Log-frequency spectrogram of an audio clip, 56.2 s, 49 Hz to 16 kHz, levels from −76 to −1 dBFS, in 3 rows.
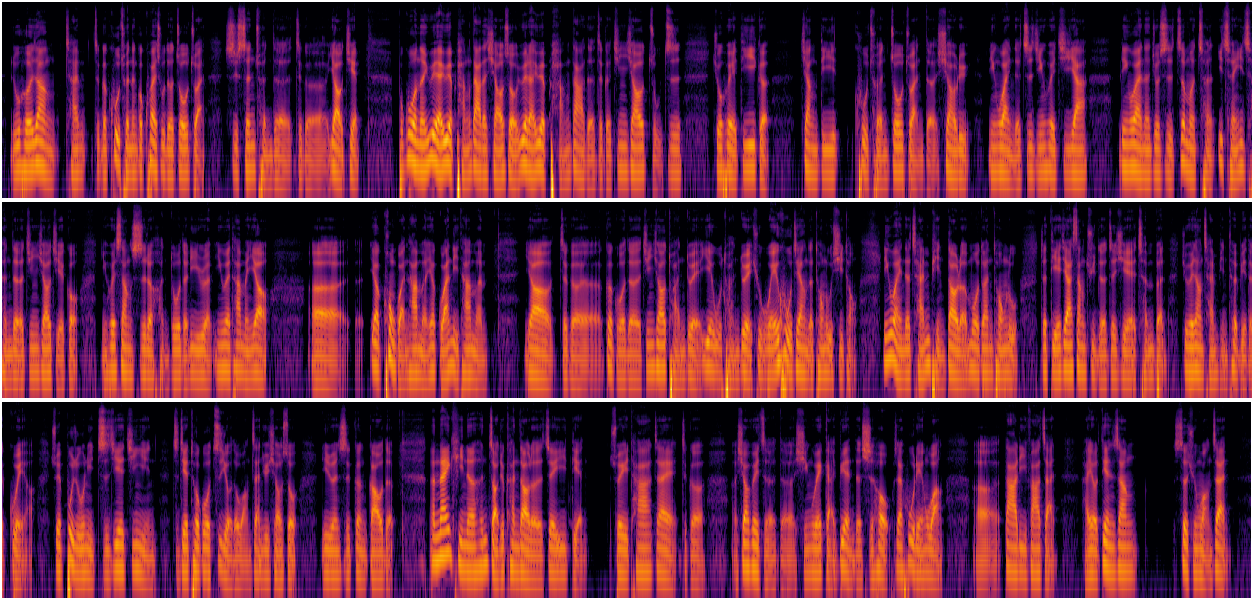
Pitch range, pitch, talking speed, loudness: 100-115 Hz, 105 Hz, 260 characters per minute, -23 LUFS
